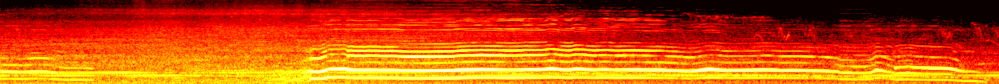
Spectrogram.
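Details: Chatty wolves on a deck on a snowy Monday morning: low overlapping howls, then a rising swoop into a strong sustained howl with slight wavers, ending in a falling slide.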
